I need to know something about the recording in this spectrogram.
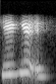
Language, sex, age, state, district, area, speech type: Assamese, female, 45-60, Assam, Golaghat, rural, conversation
